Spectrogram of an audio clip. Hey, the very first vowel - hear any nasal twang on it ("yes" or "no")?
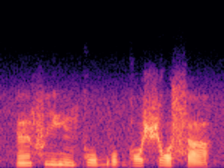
yes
